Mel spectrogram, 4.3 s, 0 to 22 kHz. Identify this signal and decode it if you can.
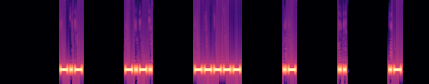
Morse code, heard as a keyed tone, about 47 wpm, spaced as for 17 wpm, 700 Hz. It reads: KC0AIA
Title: USA Call Signs - 6x Character Spacing - 50wpm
